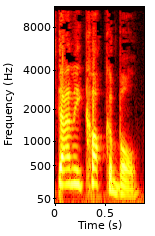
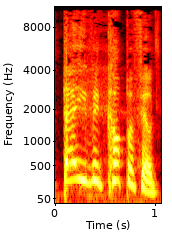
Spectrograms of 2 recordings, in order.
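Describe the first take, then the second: First: "Danny Cockable" in place of David Copperfield; mimicked garbled name, "Danny Cockable"; child's mispronunciation. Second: Said in the usual way. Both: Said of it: "couldn't say David Copperfield".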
